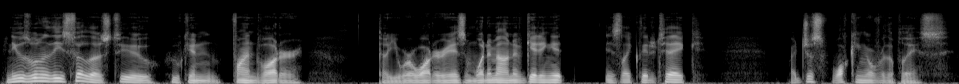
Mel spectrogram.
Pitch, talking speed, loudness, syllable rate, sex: 95 Hz, 200 wpm, -19 LUFS, 6.2 syllables/s, male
